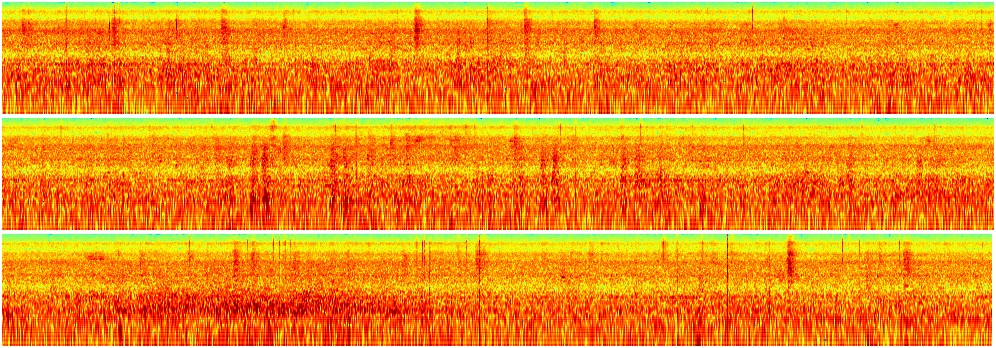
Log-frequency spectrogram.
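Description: Steady running noise of a KRL Commuter Line electric train in motion, heard from inside the carriage: a continuous low rumble of wheels on track with faint scattered clicks.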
